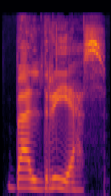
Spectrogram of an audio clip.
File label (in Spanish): valdrías, Spanish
